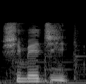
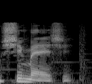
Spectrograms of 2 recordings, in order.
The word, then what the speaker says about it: Shimeji: Além do cogumelo Shimeji, não Shimeji.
